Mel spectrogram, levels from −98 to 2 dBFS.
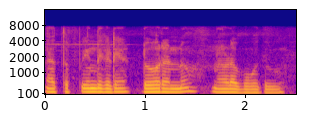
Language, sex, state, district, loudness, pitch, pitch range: Kannada, male, Karnataka, Koppal, -15 LUFS, 145 Hz, 140-150 Hz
